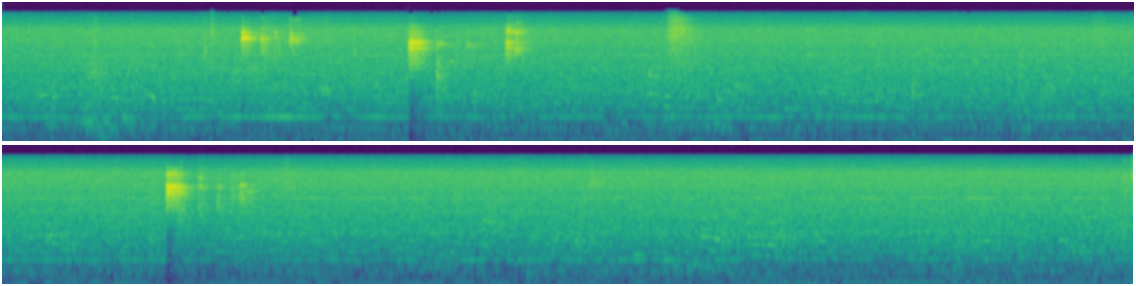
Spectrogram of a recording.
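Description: Steady background noise with a low hum and indistinct voices, broken by a few short clinks, the sharpest about five seconds in and again about sixteen seconds in.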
